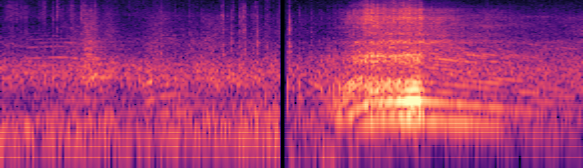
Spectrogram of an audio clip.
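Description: Low background noise, broken off about two seconds in; then a motocross bike's engine revs up to a loud peak about three seconds in, and its pitch slides down as it eases off.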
